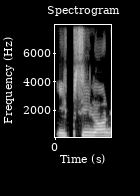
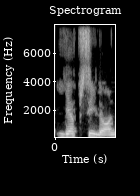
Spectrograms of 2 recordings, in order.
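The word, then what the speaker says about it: Ypsilon: वाई को हम लोग वाई बोलते हैं, लेकिन जर्मन के लोग जो है इसको बोलते हैं इप्सिलॉन या यप्सिलॉन, ठीक है।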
